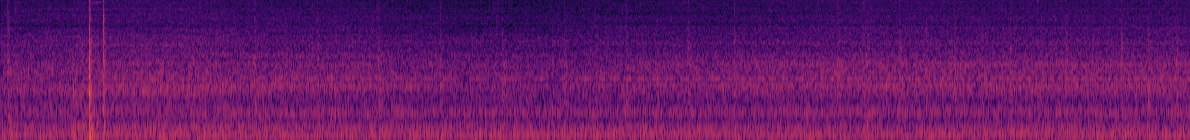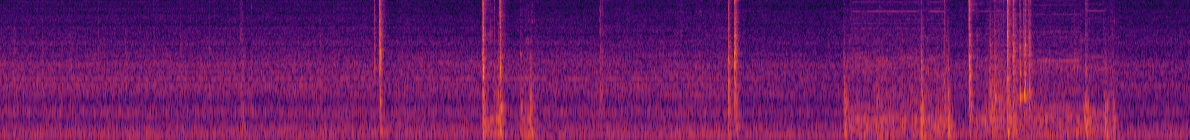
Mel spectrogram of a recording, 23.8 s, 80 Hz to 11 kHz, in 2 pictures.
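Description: Rimage 2000i CD/DVD duplicator running with a steady hum, then a few sharp clicks from its disc-handling arm and, near the end, a rattling clatter as a disc drops into the output bin.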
